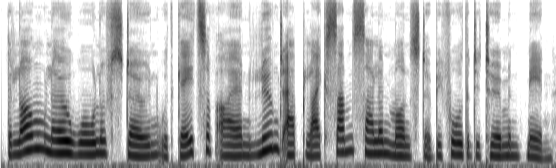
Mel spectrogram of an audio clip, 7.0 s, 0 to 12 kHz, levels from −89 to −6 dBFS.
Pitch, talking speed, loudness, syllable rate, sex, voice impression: 195 Hz, 170 wpm, -18 LUFS, 4.7 syllables/s, female, very feminine, slightly adult-like, thin, slightly tensed, slightly powerful, bright, slightly hard, clear, fluent, cute, slightly cool, intellectual, refreshing, very sincere, very calm, very friendly, reassuring, slightly unique, elegant, slightly sweet, slightly lively, kind, slightly modest, slightly light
